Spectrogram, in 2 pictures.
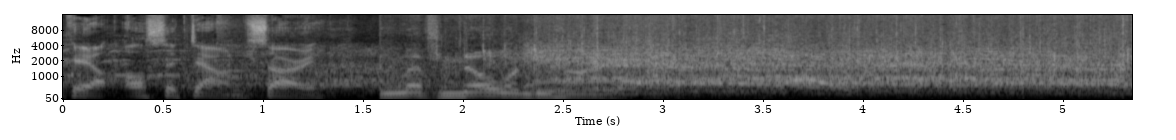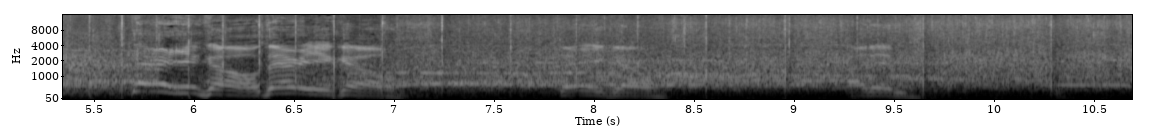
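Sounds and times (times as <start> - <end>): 
speech: 0.0 - 3.2, 6.0 - 7.2, 7.8 - 8.5, 9.3 - 9.8
audience applause: 1.5 - 10.6.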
